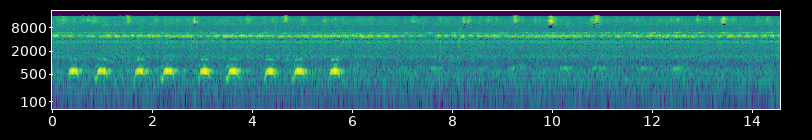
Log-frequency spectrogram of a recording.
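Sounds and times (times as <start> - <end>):
high insect chorus: 0.0 - 14.5
Northern boobook hooting: 0.3 - 6.0.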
